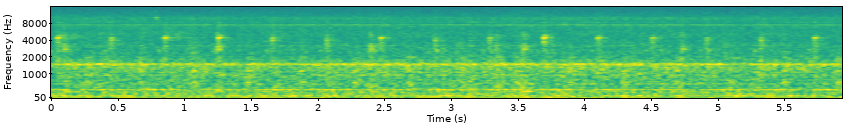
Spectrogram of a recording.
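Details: Fasco Vanity Fair ceiling fan with a broken flywheel, on medium: steady light ticking two to three times a second over the hum. The housing is loose; the owner thinks someone tried to remove the flywheel.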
